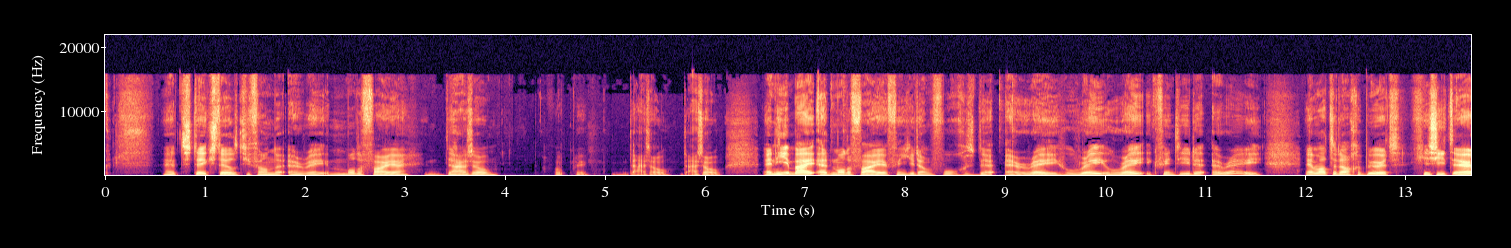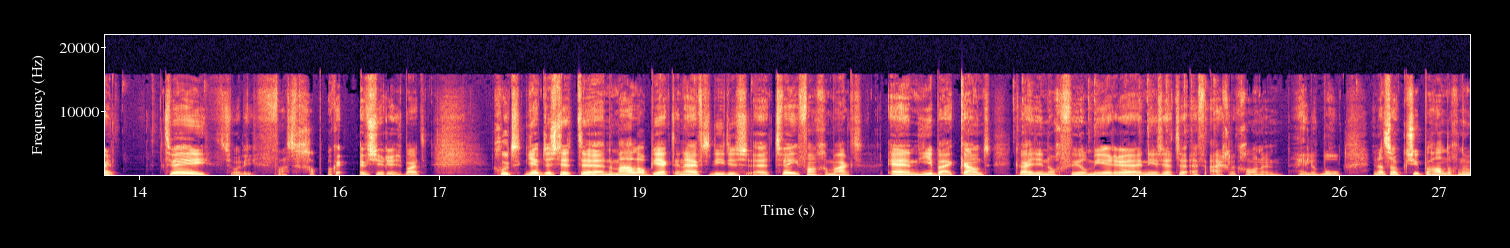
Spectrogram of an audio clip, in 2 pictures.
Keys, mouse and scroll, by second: 12.5 middle click, 13.6 shift+middle click, 14.5 middle click, 19.9 middle click, 22.5 click, 23.8 click, 24.0 click, 24.3 click, 24.5 click, 24.9-25.5 scroll down 4, 25.5-25.9 scroll up 4, 26.0 middle click.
